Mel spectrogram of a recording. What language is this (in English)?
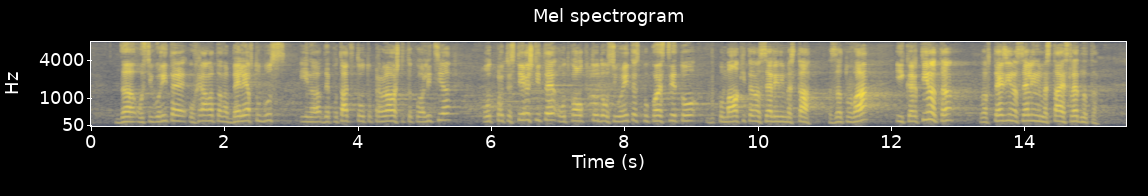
Bulgarian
